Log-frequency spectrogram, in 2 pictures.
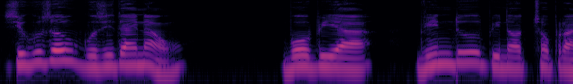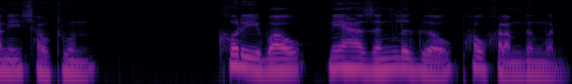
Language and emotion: Bodo, neutral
